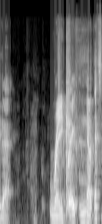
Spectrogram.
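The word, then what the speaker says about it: Ruike: certain companies like Tangram, Reich, how do you say that? Rake. No, that's not how you spell rake. It's rake. That's how it's pronounced. R-U-I-K-E is pronounced rake.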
